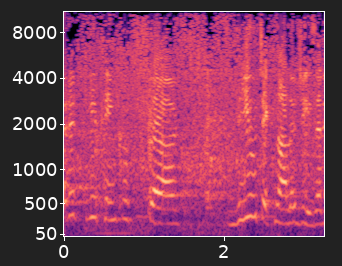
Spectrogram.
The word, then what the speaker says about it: VU: And it's pronounced as View.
